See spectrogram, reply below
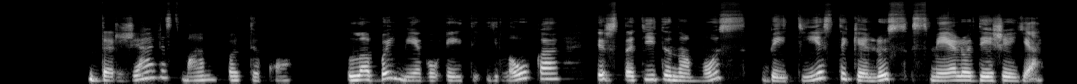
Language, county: Lithuanian, Vilnius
